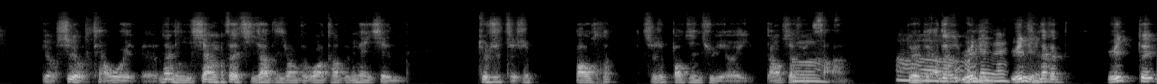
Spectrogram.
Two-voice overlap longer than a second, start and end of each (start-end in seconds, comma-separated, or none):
9.0-10.5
